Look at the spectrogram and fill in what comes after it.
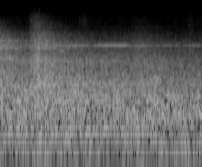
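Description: Steady low rumble of a train moving on the tracks nearby, with a faint steady high whine above it. Two short hissing swishes in the first half-second.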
